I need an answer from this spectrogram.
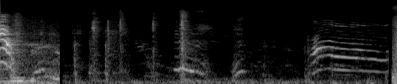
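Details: Cat giving a drawn-out, gently falling meow near the end, preceded by scattered clicks and a few faint squeaky calls, with a sharp loud noise at the very start.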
